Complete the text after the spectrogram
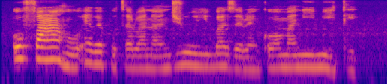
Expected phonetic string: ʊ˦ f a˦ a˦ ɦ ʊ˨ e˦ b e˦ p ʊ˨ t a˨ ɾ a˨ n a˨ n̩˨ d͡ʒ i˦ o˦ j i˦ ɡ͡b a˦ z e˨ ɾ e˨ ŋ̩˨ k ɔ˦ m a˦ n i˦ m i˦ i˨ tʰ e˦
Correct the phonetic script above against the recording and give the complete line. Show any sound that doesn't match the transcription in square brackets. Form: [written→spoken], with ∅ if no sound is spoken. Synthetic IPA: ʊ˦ f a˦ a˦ ɦ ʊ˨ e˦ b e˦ p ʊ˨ t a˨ ɾ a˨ n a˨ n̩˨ d͡ʒ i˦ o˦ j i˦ ɡ͡b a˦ z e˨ ɾ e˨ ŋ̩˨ k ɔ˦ m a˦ n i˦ m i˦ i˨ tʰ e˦

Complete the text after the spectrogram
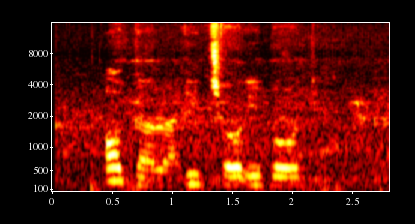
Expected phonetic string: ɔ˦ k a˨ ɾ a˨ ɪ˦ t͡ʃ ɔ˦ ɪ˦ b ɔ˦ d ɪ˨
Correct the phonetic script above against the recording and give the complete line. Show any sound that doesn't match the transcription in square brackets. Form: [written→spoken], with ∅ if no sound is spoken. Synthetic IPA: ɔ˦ [k→ɡ] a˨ ɾ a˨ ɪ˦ t͡ʃ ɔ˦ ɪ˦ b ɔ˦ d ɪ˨

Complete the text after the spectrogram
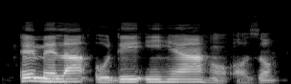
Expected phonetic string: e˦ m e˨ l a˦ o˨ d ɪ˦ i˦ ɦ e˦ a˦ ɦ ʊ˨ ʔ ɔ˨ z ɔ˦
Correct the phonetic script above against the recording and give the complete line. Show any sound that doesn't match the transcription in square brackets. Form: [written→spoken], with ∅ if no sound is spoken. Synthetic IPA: e˦ m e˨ l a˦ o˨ d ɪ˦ i˦ ɦ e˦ a˦ ɦ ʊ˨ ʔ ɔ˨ z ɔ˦

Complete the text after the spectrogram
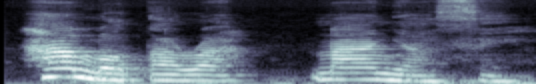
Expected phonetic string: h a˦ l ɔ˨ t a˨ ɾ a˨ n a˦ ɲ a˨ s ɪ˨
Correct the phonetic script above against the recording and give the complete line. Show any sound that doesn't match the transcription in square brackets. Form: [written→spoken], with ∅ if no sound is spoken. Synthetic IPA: h a˦ l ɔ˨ t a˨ ɾ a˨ n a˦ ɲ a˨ s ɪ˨

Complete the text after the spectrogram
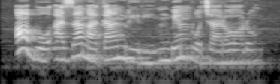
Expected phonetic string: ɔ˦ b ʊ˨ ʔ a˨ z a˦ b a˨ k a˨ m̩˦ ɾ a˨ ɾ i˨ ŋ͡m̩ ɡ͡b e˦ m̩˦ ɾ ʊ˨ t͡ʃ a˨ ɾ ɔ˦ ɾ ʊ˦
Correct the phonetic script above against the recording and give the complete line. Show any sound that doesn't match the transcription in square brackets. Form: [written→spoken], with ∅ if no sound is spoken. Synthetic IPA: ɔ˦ b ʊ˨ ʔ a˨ z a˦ [b→m] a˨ k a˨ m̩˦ ɾ [a˨→i˨] ɾ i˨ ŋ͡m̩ ɡ͡b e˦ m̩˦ ɾ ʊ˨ t͡ʃ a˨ ɾ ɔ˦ ɾ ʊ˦

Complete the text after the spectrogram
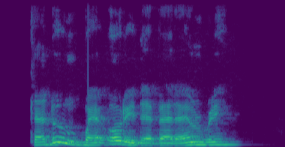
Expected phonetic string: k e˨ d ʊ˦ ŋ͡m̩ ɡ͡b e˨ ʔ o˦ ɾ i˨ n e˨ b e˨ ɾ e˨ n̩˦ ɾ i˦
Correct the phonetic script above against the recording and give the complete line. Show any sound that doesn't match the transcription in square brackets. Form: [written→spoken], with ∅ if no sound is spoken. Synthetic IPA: k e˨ d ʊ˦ ŋ͡m̩ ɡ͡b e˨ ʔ o˦ ɾ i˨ [n→d] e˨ b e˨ ɾ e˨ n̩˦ ɾ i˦

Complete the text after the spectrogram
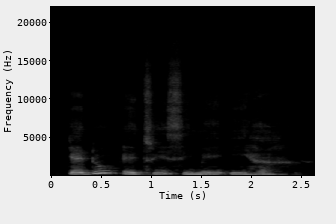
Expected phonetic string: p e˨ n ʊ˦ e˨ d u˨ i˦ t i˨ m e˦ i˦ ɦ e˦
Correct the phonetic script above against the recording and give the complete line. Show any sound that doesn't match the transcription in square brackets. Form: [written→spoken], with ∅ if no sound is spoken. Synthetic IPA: [p→k] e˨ [n→d] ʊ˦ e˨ [d→t] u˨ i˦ [t→s] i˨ m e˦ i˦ ɦ [e˦→a˦]

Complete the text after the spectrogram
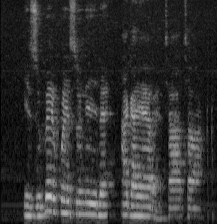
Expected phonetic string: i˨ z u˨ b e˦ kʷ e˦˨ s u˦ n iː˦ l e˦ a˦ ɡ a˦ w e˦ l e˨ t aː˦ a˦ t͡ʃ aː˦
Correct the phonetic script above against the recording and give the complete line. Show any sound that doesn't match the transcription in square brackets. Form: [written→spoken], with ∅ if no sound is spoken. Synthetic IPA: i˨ z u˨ b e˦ kʷ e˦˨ s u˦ n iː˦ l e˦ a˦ ɡ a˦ [w→ɣ] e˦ [l→ɾ] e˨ [t→t͡ʃ] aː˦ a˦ t͡ʃ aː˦

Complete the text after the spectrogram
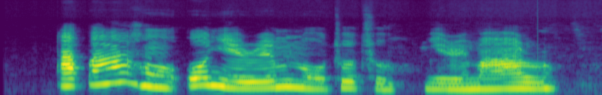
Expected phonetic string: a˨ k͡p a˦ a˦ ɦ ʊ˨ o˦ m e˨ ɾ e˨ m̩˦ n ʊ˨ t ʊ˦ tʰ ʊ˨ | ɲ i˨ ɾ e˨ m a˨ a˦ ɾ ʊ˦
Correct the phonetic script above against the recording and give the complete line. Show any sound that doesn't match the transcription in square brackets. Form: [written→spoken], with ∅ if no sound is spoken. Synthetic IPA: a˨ k͡p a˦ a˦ ɦ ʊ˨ o˦ [m→ɲ] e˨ ɾ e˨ m̩˦ n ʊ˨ t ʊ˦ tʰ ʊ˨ | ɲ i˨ ɾ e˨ m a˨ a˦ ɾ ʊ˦

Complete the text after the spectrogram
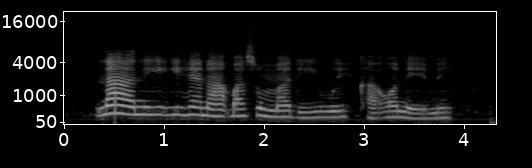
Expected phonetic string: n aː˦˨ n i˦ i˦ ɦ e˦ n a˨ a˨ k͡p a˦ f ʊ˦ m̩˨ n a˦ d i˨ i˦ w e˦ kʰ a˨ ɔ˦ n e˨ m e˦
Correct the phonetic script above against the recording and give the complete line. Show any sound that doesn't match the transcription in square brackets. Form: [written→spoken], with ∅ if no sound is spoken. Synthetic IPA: n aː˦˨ n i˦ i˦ ɦ e˦ n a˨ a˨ k͡p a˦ [f→s] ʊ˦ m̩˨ [n→m] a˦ d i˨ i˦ w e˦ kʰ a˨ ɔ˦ n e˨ m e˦

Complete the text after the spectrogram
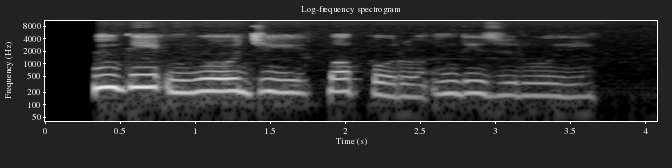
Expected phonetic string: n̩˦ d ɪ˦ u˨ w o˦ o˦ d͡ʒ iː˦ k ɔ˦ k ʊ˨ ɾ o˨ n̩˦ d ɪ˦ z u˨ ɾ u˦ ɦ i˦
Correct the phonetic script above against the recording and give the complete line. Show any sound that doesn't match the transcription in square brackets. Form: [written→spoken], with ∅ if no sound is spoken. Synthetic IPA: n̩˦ d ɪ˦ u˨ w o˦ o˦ d͡ʒ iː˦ [k→k͡p] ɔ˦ [k→p] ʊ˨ ɾ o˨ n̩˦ d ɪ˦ z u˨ ɾ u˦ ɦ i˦

